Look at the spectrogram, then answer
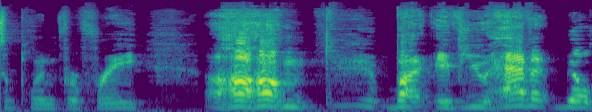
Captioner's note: laughs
